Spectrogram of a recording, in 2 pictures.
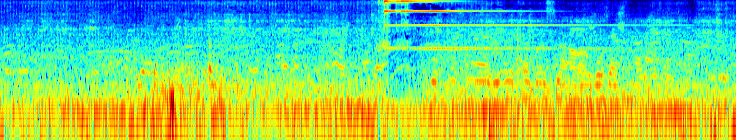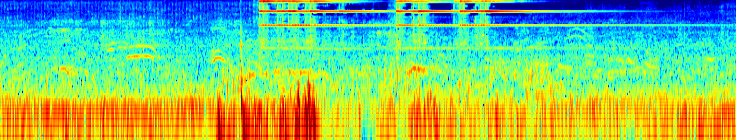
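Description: A small metal bell rung once about four seconds in, its clear ring fading slowly, then rung several more times in quick succession near the ten-to-twelve-second mark, over a steady background hum and faint voices.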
